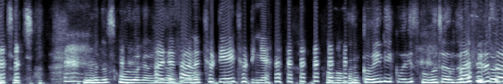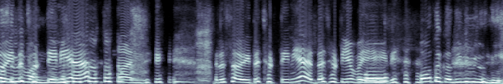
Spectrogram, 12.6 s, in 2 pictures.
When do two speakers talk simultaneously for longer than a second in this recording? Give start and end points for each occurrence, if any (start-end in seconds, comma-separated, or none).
5.7-7.1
